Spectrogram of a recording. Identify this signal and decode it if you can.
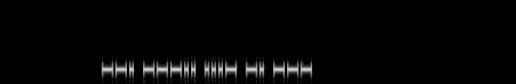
Morse code, heard as a keyed tone, about 36 wpm, 700 Hz. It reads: G8VNO
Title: DXCC-100 Call Signs - 5 Characters - 35wpm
